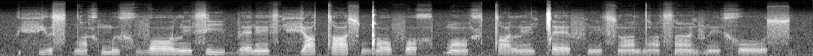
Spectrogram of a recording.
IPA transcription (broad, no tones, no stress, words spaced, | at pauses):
fʲɯsdˤõx mɯxvɔlĩs i bɛɾẽs fʲɯ tˤosŋ͡ǃɔfɔx ɓɔ̃x tˤolẽǀɛ fĩsõ dˤẽsˤĩvẽ xos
